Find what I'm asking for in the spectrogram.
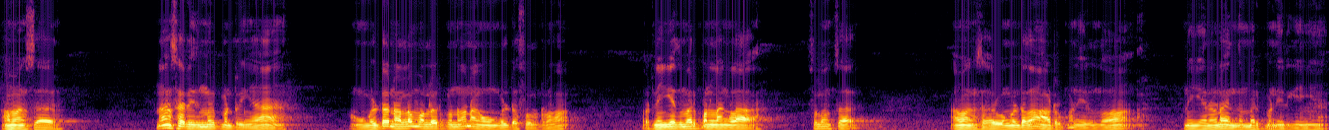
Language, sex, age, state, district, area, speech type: Tamil, male, 60+, Tamil Nadu, Sivaganga, urban, spontaneous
